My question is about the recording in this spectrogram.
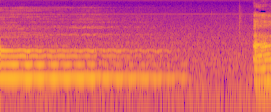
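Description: A man's voice holds one long sung note with a slight vibrato, fading out about three seconds in. After a short lull, the singing comes back in sharply just before the end.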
